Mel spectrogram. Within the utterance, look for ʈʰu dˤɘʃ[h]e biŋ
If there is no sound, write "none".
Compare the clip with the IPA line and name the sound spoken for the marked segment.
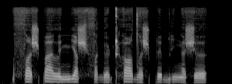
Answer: p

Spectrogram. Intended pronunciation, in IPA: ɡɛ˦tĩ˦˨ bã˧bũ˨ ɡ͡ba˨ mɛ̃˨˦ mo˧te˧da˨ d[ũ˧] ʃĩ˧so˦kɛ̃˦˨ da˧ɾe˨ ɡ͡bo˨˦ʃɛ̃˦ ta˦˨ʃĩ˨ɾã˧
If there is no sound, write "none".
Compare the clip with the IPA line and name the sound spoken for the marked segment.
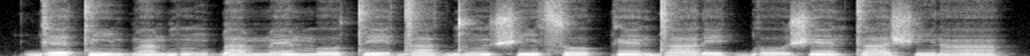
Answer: ũ˨˦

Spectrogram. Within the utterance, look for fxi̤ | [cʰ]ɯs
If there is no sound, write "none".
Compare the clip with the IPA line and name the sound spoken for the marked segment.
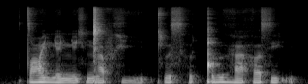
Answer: cʰ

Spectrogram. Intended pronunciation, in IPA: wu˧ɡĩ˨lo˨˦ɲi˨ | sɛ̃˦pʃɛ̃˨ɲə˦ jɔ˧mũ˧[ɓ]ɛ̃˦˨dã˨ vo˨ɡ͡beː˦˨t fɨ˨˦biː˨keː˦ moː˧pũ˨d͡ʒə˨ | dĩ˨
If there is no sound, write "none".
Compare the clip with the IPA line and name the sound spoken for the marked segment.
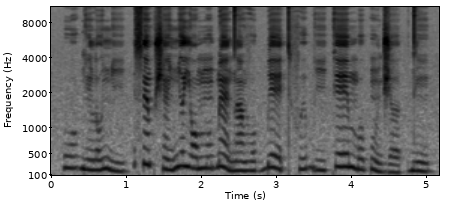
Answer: ɓ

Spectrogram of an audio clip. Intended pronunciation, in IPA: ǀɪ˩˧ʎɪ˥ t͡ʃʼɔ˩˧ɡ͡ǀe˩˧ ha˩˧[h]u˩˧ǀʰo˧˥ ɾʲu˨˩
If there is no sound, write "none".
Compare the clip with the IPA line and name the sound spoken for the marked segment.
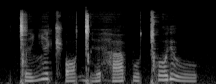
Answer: p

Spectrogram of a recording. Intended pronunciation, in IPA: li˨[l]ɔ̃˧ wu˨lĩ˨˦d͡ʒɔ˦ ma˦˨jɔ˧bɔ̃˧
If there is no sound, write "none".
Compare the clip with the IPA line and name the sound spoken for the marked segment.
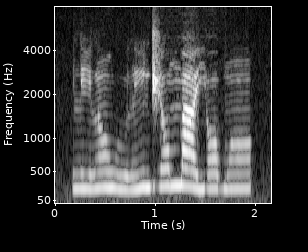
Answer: l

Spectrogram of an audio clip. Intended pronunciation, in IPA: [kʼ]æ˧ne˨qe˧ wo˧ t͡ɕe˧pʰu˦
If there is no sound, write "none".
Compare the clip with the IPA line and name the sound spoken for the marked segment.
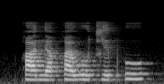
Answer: q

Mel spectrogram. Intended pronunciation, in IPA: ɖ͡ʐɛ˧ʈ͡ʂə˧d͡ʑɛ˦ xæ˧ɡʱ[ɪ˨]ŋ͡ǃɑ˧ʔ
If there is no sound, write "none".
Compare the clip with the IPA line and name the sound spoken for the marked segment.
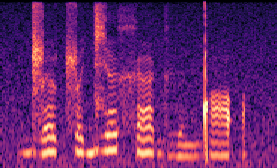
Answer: ɪ˨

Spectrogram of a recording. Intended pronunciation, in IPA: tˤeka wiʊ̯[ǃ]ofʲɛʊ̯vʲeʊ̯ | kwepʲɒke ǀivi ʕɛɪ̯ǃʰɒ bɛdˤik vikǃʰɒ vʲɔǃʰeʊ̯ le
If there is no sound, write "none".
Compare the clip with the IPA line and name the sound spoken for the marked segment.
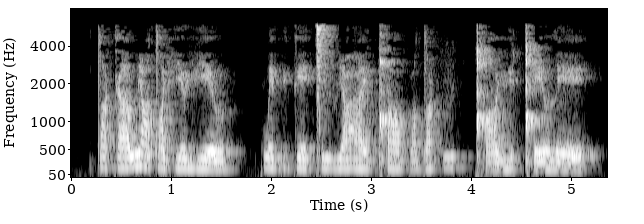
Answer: tˤ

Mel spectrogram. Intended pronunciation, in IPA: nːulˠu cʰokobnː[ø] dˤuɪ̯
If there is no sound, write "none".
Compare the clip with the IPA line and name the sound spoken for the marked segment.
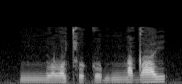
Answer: ɛ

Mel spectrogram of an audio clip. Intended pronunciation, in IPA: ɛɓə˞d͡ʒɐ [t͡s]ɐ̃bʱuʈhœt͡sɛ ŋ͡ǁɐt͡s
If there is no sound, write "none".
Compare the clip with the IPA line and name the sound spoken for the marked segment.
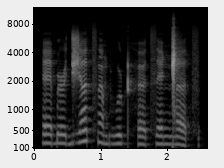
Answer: t͡s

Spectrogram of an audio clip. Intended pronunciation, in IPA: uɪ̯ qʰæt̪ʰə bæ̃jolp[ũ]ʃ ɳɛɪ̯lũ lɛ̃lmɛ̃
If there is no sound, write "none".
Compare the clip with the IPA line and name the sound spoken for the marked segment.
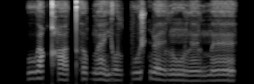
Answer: u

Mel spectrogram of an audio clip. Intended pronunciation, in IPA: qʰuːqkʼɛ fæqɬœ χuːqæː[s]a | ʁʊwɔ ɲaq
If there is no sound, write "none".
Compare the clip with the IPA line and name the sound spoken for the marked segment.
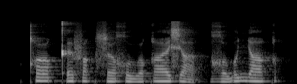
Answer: ɕ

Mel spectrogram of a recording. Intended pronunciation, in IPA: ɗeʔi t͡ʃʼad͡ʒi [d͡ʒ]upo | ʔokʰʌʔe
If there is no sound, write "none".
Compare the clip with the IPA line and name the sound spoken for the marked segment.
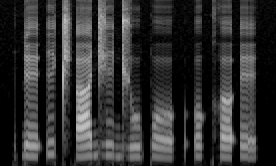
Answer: d͡ʒ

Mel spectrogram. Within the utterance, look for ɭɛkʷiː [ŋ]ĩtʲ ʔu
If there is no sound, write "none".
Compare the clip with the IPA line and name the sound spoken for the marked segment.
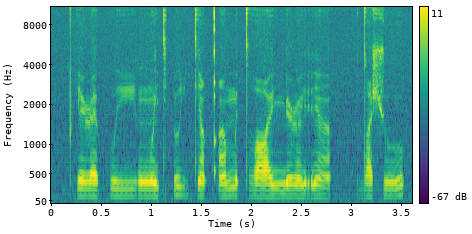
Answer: ŋʷ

